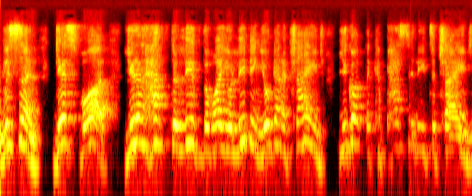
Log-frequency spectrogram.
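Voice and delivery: high, eager voice of the butterfly coaxing. Acted. Butterfly sitting with the caterpillar, urging it to believe, in a high, coaxing voice. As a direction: pitch up high and coax like a hopeful butterfly.

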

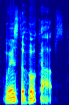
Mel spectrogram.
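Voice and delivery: ordinary delivery

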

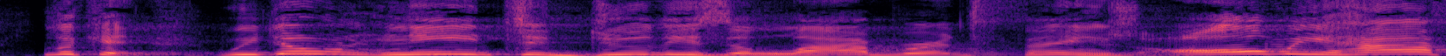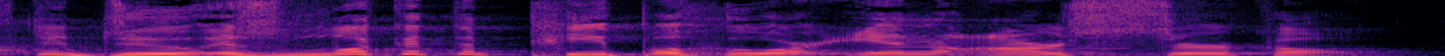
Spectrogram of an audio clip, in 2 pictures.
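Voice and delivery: high, loud preaching, slowing at the end; forceful preaching. Acted. Preacher rallying the congregation to witness, forceful. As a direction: build to a passionate climax.

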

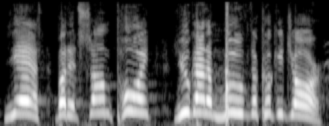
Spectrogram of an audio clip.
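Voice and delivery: big laughing shout; loud punchline. Real, not acted. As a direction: belt it out, laughing at the point.

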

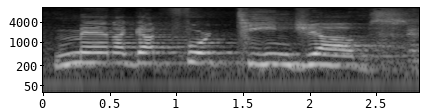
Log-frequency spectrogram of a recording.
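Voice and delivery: high, slow, exaggerated Jamaican father voice; bad Jamaican accent. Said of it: "it was a terrible accent".

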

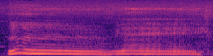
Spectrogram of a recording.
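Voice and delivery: limp, fading mock cheer; a weak, embarrassed little yay; half-hearted cheer. Congregation member answers the greeter with a feeble mock cheer. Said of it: "Yeah, sorry, Jesus".

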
